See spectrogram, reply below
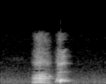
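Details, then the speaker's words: Real hiccups during speech while filming: one hiccup, a short sudden catch of breath with a voiced gulp, in a quiet room. "Ah! It's getting really annoying. I should stop it. Hiccups. Stupid hiccups."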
